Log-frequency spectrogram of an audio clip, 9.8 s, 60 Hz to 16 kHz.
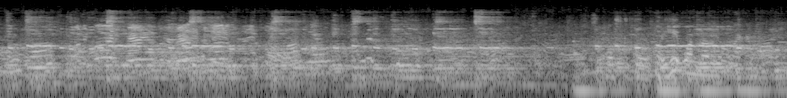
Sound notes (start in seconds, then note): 2.7 speaking faintly; 4.0 people chattering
